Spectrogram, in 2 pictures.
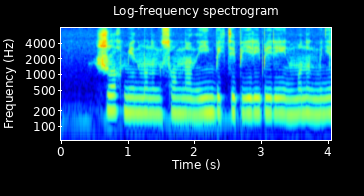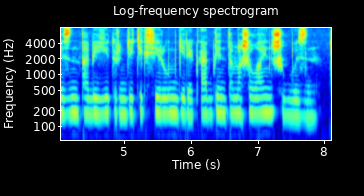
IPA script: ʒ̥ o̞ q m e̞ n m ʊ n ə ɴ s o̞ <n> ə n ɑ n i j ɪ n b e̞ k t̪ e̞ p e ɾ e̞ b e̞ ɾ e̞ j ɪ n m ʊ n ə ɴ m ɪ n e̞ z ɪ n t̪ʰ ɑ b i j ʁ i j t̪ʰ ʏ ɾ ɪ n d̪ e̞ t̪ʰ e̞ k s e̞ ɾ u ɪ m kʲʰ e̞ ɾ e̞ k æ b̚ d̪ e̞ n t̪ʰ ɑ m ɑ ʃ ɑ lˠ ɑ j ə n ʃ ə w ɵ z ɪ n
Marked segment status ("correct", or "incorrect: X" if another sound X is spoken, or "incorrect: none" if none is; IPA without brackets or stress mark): incorrect: ɴ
